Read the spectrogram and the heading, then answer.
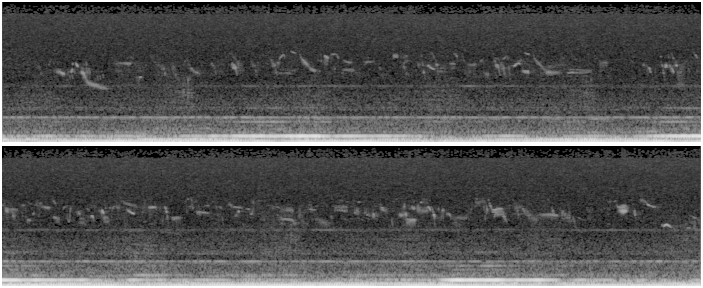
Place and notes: heinerscheid, wind mill
At a wind mill tower of an older wind energy plant. The low sound of a regular mechanic move plus some metallic accents.
Heinerscheid, Windmühle
Bei einer Windmühle von einem älteren Windenergiepark. Das tiefe Geräusch von der regelmäßigen mechanischen Bewegung sowie einige metallene Akzente.
Heinerscheid, éolienne
Le mât d’une éolienne dans une ancienne ferme éolienne. Le bruit bas d’un mécanisme régulier plus quelques bruits métalliques.
Project - Klangraum Our - topographic field recordings, sound objects and social ambiences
